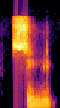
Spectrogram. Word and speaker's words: jin: Euh je je le prononce comment ça s'écrit Jing mais ça se prononce signe euh c'est le la relation avec les tendons et les ligaments d'un point de vue biomécanique en fait.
